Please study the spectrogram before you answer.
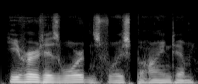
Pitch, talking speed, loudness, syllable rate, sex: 95 Hz, 210 wpm, -18 LUFS, 5.3 syllables/s, male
